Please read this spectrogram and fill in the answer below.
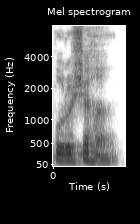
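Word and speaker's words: पुरुषः: acharan karma param apnoti purushaha. A person, a purush. So purush here is purushaha. So pu is a long u here, long u, but usually purush is written with small u.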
